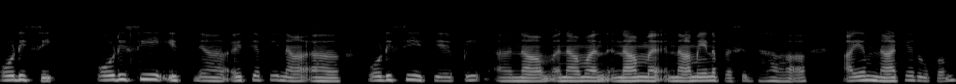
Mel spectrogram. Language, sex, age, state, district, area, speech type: Sanskrit, female, 45-60, Karnataka, Bangalore Urban, urban, spontaneous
